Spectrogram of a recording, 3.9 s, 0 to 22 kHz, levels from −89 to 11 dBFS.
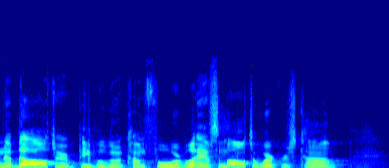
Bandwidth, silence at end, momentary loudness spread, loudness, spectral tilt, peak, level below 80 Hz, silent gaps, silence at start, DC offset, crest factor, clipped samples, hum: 14 kHz; 0.55 s; 10 LU; -39 LUFS; -5.5 dB/octave; -18 dBFS; -86 dBFS; none; 0 s; under 0.1%; 20 dB; under 0.1%; none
